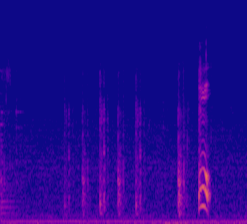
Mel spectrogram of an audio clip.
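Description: Soft footsteps tap steadily across a floor.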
